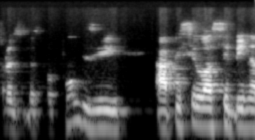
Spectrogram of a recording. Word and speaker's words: Psilocibina: Psilocibina.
